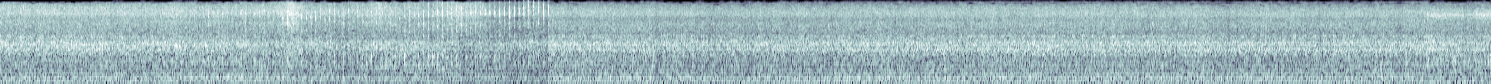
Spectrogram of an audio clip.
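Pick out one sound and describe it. Water rushes and splashes along a moving boat.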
